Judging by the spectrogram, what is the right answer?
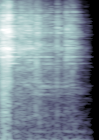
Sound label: sistrum; Kenya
